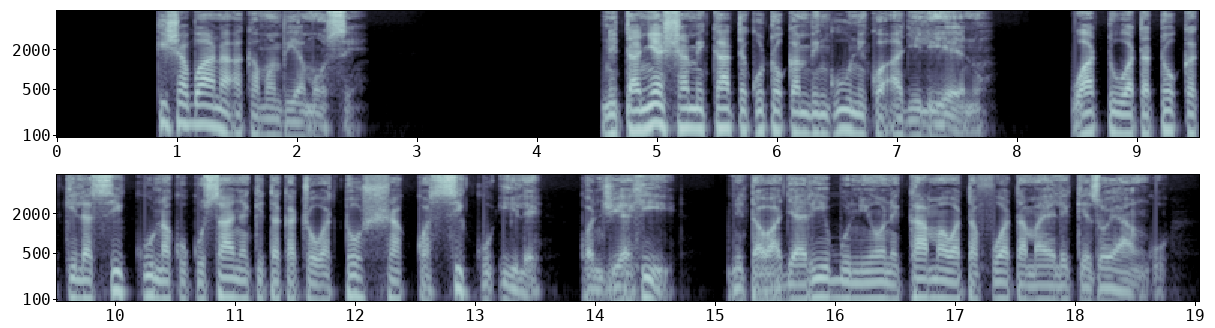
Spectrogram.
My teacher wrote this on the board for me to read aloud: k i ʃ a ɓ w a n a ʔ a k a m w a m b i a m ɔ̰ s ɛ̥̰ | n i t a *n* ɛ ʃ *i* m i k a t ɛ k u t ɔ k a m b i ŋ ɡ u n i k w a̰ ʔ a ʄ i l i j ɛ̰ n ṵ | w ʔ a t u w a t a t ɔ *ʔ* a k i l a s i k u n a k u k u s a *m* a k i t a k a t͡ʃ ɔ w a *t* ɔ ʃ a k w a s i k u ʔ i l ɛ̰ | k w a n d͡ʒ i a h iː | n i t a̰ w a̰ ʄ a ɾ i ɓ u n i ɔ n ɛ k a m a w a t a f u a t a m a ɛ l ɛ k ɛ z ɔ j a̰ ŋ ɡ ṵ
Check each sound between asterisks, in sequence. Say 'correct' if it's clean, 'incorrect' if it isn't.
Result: incorrect, incorrect, incorrect, incorrect, correct

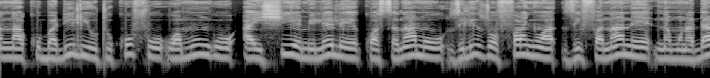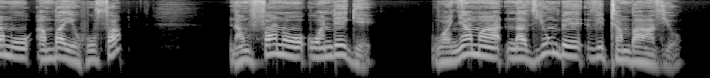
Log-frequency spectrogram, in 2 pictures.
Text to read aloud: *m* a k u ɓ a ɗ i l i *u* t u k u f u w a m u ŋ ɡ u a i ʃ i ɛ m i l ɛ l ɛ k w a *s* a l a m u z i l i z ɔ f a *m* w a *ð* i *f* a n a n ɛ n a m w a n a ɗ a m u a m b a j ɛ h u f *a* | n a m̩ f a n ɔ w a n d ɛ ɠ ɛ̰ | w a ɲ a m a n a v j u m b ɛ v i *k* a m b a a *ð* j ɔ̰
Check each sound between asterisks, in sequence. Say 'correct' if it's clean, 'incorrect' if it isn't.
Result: incorrect, correct, correct, incorrect, incorrect, correct, correct, incorrect, incorrect

